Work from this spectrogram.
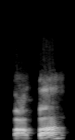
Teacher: aumentamos en la A que tiene la tilde. Sí, el volumen.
